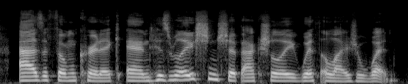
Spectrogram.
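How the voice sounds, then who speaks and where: Against a quiet background, a woman talks at a moderate pace in an unremarkable speaking voice, fairly low in pitch with ordinary pitch variation. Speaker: podcast co-host. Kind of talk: casual chat. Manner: excitable.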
